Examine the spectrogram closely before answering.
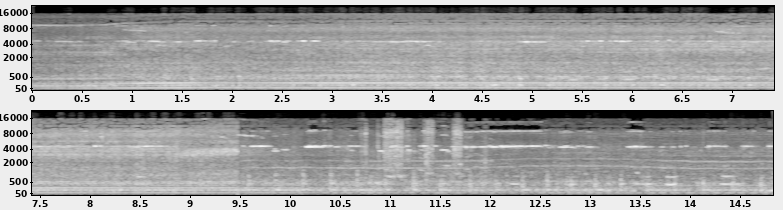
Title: Cat Dozer Bad noise,,time for undercarriage JOB. idler and roller damages..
